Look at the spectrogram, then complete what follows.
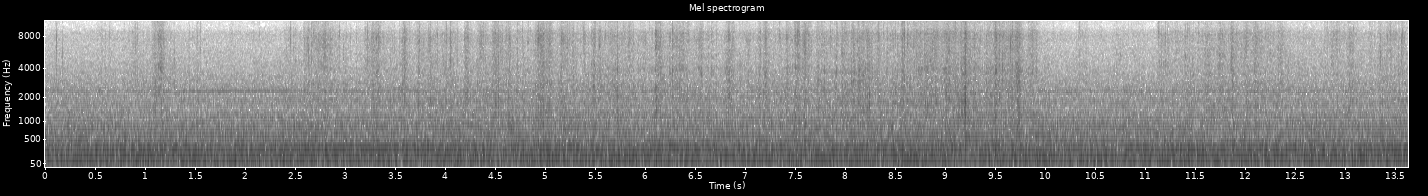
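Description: Steady mechanical hum of a running motor or fan, even in level throughout, with a few faint clicks.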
